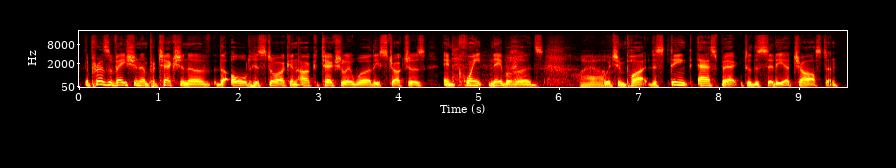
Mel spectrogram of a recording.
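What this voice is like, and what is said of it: Old-timey put-on American accent. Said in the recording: “Can you please read it in a mid-Atlantic accent? ... the old timey one ... I was going to do an old Southern thing.”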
